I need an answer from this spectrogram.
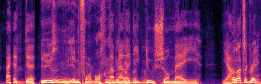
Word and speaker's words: la maladie du sommeil: La maladie du sommeil.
